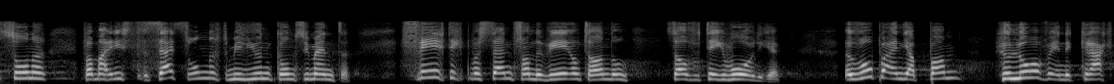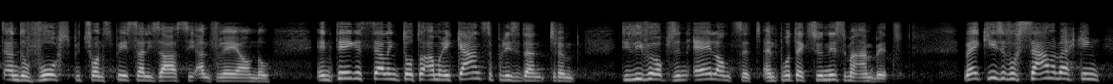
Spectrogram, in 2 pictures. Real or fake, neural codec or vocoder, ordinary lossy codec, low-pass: fake; codec, 16 kHz, 0.9 kbps, LongCat-Audio-Codec; none; none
